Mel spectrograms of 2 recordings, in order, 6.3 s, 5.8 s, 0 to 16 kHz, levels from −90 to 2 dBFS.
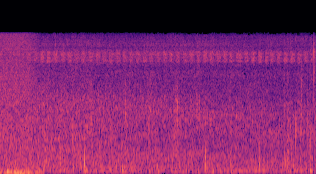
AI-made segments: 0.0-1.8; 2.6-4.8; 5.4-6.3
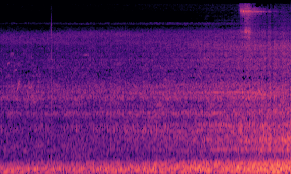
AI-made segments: none

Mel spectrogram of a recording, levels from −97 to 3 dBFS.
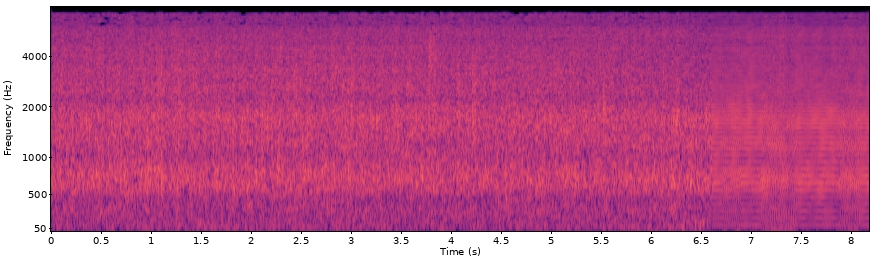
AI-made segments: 6.6-8.2

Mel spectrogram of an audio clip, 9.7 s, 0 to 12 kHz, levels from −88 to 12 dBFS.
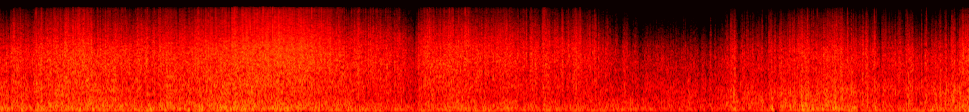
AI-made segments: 1.7-3.4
